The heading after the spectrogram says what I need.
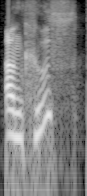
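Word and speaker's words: uncouth: So it's it tells you how to say it uncuth.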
